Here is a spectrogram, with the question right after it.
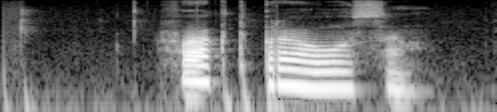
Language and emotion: Russian, sad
